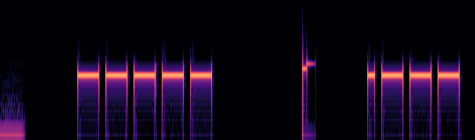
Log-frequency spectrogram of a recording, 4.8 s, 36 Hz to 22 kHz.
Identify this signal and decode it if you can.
Morse code, heard as a keyed tone, about 17 wpm, 700 Hz. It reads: 0 J
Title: Single Letter-Number - Rapid-Fire 17wpm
